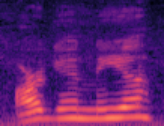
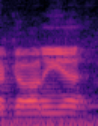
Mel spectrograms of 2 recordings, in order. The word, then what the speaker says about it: Argonia: That's not how you pronounce it. Anyways, a city in Kansas elects Susanna M. Salter as the first female mayor in the United States. Nice. I bet a lot of people were salty about that. I think? Argonia, I think it's pronounced.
